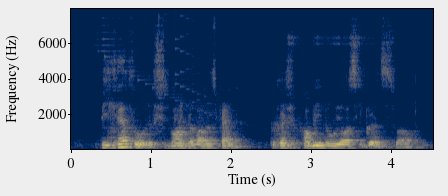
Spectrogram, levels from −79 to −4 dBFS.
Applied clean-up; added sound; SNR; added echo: neural separator model SepFormer DNS4.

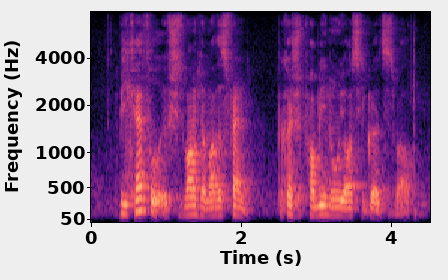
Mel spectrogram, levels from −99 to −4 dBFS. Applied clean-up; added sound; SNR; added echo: none; none; none; none.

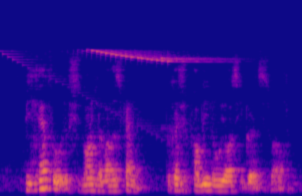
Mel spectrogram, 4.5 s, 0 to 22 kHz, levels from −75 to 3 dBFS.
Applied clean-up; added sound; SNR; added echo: none; Chime; 12 dB; reverberation time 0.4 s.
